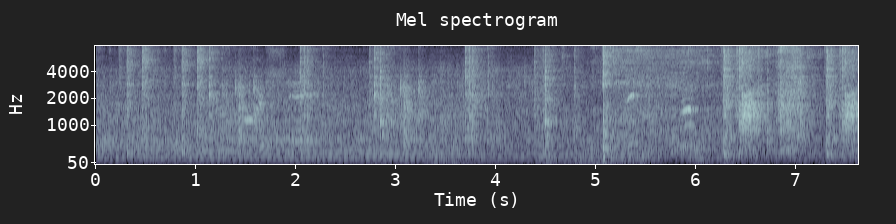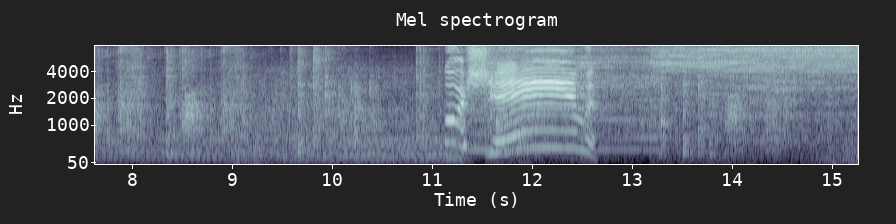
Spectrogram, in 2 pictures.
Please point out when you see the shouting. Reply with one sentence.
The shouting can be heard from 1.4 to 2.2 s, from 5.2 to 6.0 s and from 11.1 to 12.7 s.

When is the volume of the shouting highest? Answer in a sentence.
The volume of the shouting peaks at 12 seconds.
